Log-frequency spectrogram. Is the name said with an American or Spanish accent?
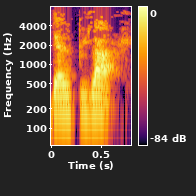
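Spanish. The name is said with a Spanish accent. It feels easier to say it this way. "I say it easier when I say it with a Spanish accent"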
